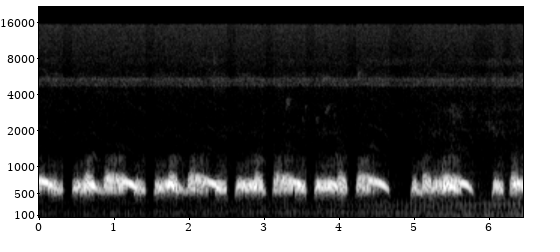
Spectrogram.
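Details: Spotted dove recorded in Kon Tum, Vietnam, on 28 November 2017. It gives a steady run of low, mellow cooing phrases, about nine in 6.5 seconds, with brief gaps between them. A faint high hum sits in the background.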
